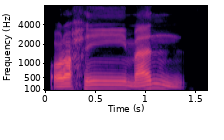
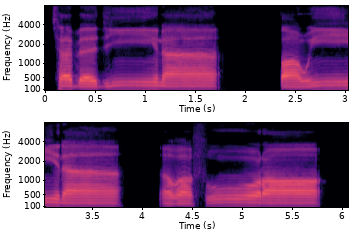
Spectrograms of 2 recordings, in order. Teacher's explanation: you replace the tanween fatha at the end of a word with an alif med when you're stopping on that word. So for example, rahiman becomes rahima. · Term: med al-iwad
